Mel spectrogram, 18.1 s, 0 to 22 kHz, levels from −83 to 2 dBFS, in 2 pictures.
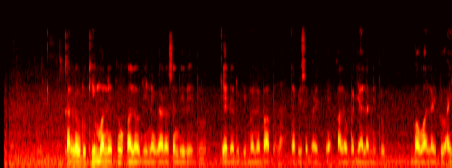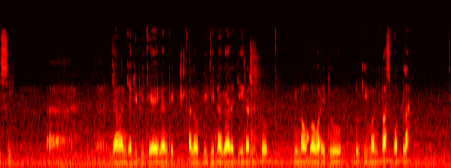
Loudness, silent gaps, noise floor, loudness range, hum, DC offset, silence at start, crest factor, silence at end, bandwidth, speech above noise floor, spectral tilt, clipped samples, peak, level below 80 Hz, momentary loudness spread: -27 LUFS; none; -47 dBFS; 9 LU; none; under 0.1%; 0.1 s; 22 dB; 0.05 s; 11 kHz; 21 dB; -7 dB/octave; under 0.1%; -6 dBFS; -54 dBFS; 22 LU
